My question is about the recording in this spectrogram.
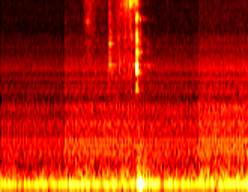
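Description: A single short click of small plastic blower-fan parts, the impeller and its housing, knocking together as they are handled, about halfway through, with a faint rustle just before it. A low steady hum runs underneath.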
